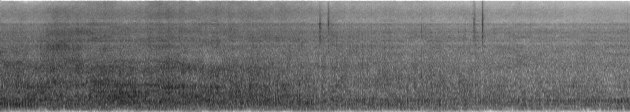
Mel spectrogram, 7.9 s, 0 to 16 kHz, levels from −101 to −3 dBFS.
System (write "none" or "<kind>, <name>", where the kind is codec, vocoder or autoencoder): codec, SNAC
